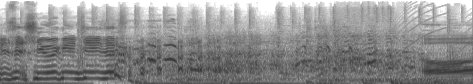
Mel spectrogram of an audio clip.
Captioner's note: laughs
